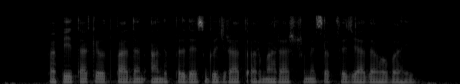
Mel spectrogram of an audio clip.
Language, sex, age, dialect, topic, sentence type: Magahi, male, 18-24, Western, agriculture, statement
